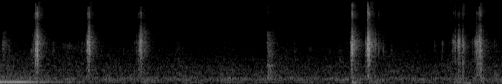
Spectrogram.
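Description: Plastic pieces of a Puppet2 Rubik cube clicking as they are turned, a handful of sharp isolated ticks spread irregularly over a quiet background, close and fairly faint.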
